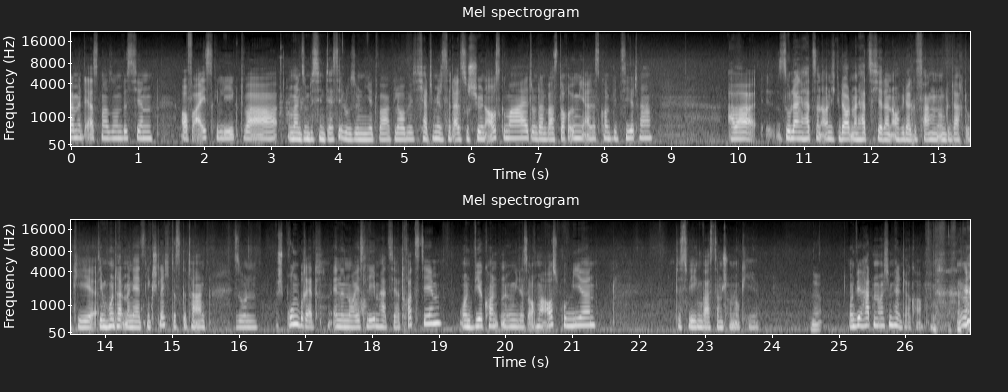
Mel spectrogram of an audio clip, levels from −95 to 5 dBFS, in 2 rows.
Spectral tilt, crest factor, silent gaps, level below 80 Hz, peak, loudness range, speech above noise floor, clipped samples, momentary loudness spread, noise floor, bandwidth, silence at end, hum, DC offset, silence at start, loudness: -5.5 dB/octave; 18 dB; none; -62 dBFS; 0 dBFS; 4 LU; 26 dB; under 0.1%; 11 LU; -45 dBFS; 18.5 kHz; 0 s; none; under 0.1%; 0 s; -19 LUFS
